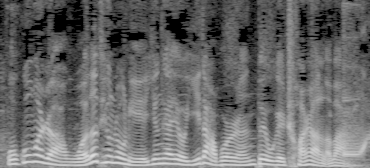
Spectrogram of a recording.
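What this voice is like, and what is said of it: Strong Northeastern Chinese accent. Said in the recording (Chinese): “张嘴就是一口东北大碴子味儿 ... 你们听我还用东北话在这白话”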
